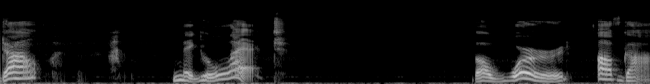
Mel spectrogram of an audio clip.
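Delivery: very slow, word stretched out with emphasis. Addressing the audience, wanting the words to sink in, said slowly. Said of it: "I said that slowly".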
